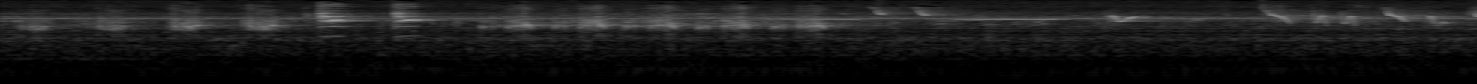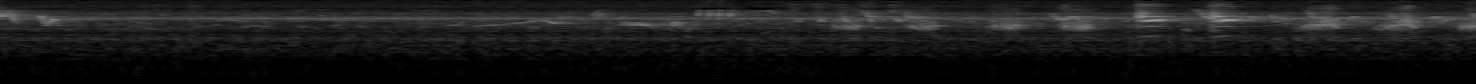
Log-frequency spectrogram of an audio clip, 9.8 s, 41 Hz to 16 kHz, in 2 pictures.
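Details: Great reed warbler song recorded 30 April 2022 at the La Guardia lagoons in Toledo: a continuous run of rasping, chattering phrases, about four notes a second, over a faint steady high-pitched hum.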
